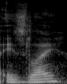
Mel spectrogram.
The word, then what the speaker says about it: Islay: Galila, And uh, it's from Ilay. How would you pronounce that? – Uh, Islay.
